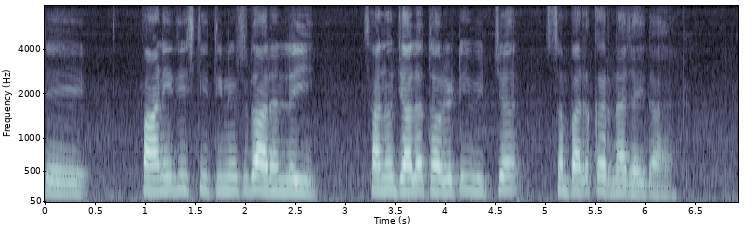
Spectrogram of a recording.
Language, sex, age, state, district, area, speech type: Punjabi, male, 18-30, Punjab, Muktsar, urban, spontaneous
